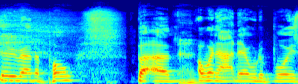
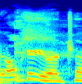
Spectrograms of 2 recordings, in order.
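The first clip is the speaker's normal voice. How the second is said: higher put-on voice; imitating a workmate; 7 semitones higher than usual. Shown as a demonstration. Demonstrating how the workmate answers about tea, imitated high voice. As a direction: show how the mate talks. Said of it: "this is how he talks".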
